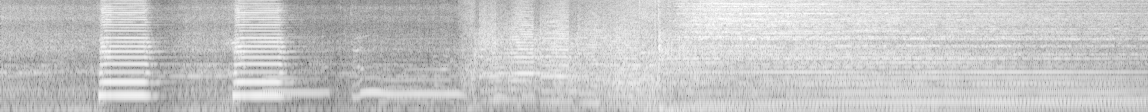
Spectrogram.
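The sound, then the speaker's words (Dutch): Two short, loud car horn honks in quick succession, followed by a brief lower tone, then an engine starting and settling into a steady idle, as the car's horn is tested to see whether it works. “En ehm, doet hij toeter het eigenlijk? Ja. Zullen we eens even kijken?”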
